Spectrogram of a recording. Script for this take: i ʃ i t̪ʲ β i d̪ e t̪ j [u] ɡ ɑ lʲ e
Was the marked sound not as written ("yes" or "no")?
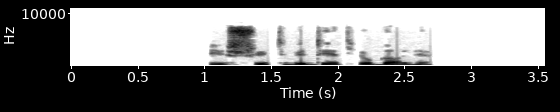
yes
